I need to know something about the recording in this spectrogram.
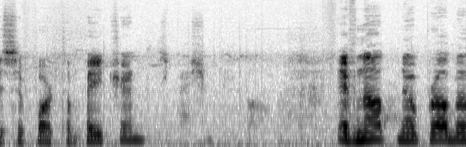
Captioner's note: whispers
